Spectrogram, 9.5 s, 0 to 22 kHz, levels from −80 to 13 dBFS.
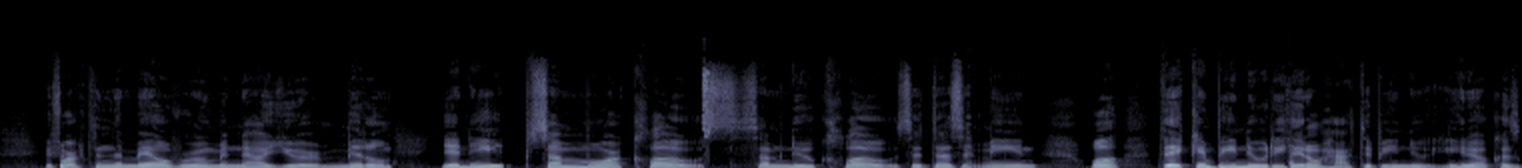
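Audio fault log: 0.33–0.40 s, 2.39–2.48 s, 4.35–4.44 s, 7.98–8.08 s: damaged data in a compressed stream. Short chirps or squawks of 70 to 100 ms sit just before "in the mailroom and", between "and now you're middle" and "you need some more", and after "doesn't mean well they". Corrupted frames are misdecoded while the decoder loses sync and hunts for the next header. A spectrogram shows abrupt vertical smears of garbled energy, and the waveform shows hard-edged discontinuities at each burst.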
